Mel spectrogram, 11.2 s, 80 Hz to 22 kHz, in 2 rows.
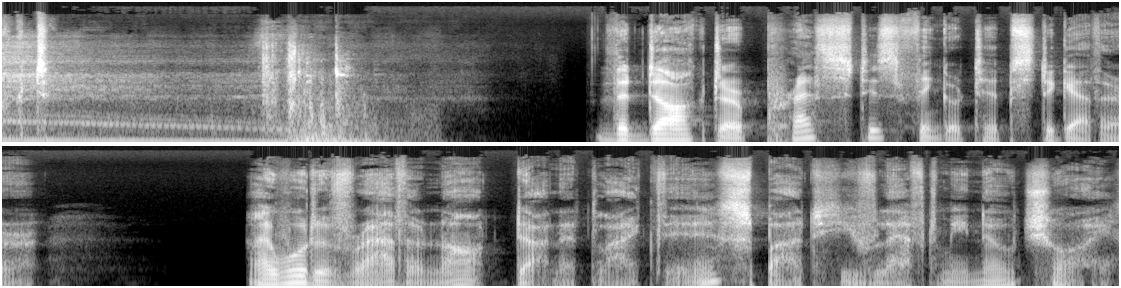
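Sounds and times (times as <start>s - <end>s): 
heavy metal doors sliding shut: 0.0s - 2.2s
grinding and clanking bursts: 1.2s - 2.2s
speech: 3.0s - 5.8s, 6.8s - 11.1s.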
